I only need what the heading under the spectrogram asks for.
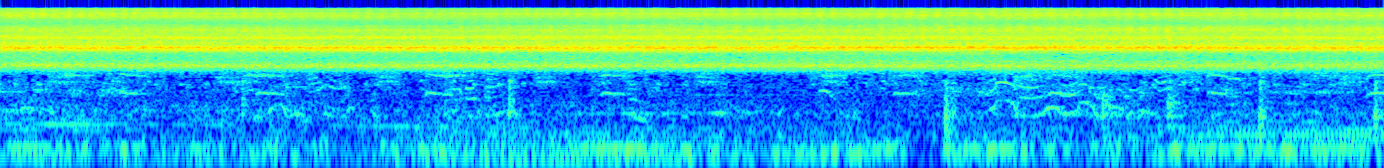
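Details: Cicadas in summer, a dense continuous high buzzing drone that holds steady without pause, very loud and unbroken from start to finish, with a faint low rumble beneath.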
